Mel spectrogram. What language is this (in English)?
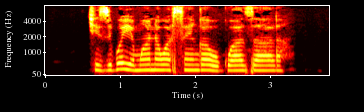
Ganda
